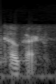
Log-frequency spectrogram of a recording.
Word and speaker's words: Kokar: It rhymes with my first name, Omar Kokar.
